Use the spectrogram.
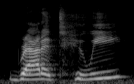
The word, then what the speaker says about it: Ratatouille: It's Ratatouille.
